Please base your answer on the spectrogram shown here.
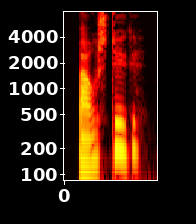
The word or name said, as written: bagstykke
